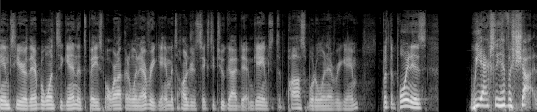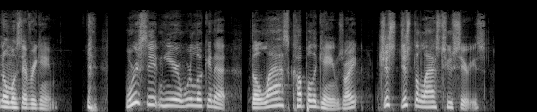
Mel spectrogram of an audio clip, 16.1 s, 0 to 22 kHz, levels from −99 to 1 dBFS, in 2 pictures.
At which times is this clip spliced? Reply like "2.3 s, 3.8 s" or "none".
none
